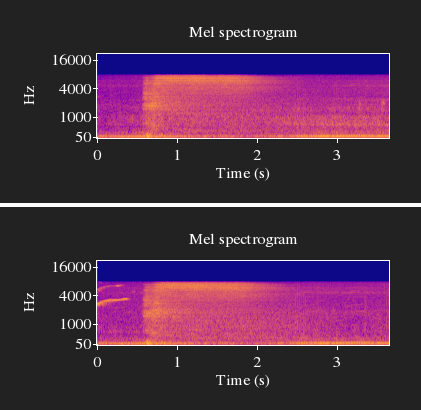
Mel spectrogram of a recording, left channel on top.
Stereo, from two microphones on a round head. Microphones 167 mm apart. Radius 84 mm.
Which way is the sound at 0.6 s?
20° left (ahead or behind).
